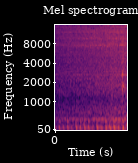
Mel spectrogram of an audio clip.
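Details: Honda Click 150i scooter, 62mm loaded engine returned to stock, valve clearance 0.10 intake/0.20 exhaust, stock throttle body and manifold fitted; even low putter, no ticking or rattles: normal idle.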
